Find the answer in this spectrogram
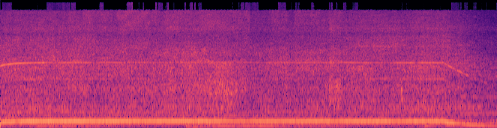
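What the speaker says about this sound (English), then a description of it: "I will continue cutting this out on the bandsaw." A bandsaw runs while cutting walnut wood, holding a loud, steady motor whine with a constant tone that drops in pitch near the end as the blade slows.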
